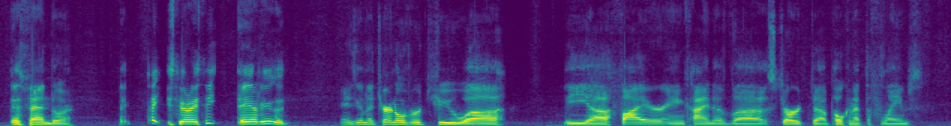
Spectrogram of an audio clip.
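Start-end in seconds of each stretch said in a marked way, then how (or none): 1.2-2.9 thick Scottish brogue, fast and high. Speaking in character to the druid: thick scottish accent. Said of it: "All I understand is Scottish nonsense".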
